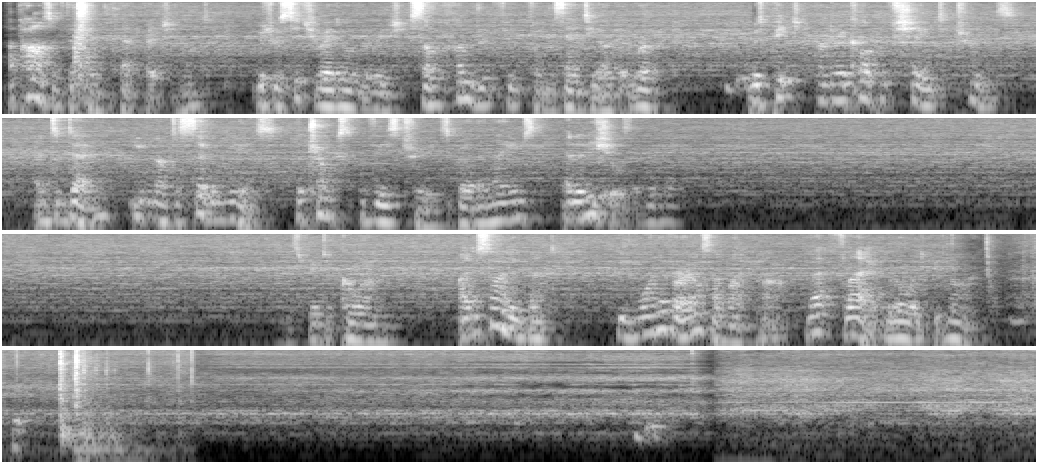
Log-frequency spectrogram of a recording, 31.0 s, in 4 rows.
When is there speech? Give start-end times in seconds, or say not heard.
0.0-12.8, 17.6-23.4.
